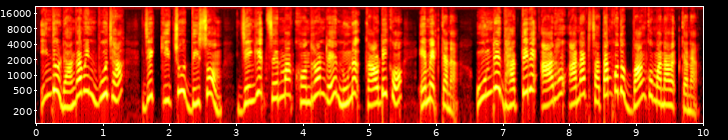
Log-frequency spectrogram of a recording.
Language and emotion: Santali, angry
